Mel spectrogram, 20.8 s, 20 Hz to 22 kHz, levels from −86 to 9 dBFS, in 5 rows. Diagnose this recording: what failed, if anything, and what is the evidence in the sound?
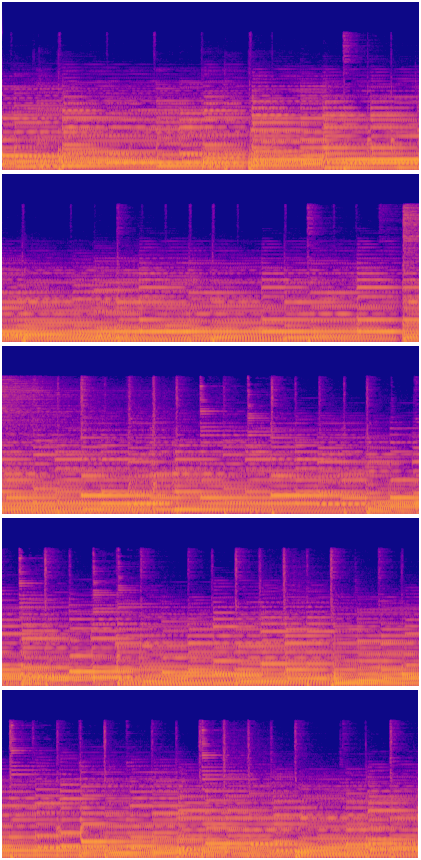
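Nothing failed in this recording. No stage between capture and playback leaves any audible evidence of trouble at any point in the audio.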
